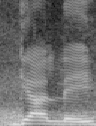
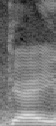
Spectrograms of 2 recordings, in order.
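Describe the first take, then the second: First: The name is said the local, non-English way. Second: The name is said the English way.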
